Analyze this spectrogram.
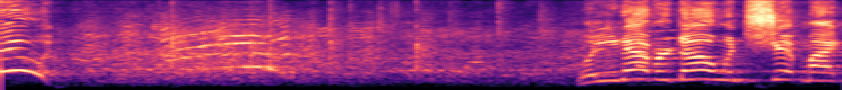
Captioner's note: audience laughing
